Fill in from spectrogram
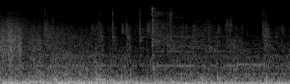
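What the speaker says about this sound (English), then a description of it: "Sky pushes on in with nades now as well." Grenades explode during a PUBG Mobile esports match, producing dull, rumbling booms layered over continuous low battle noise, with a few sharper pops scattered through.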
